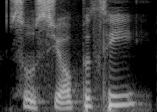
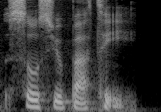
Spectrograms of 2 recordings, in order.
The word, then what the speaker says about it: sociopathy: So for sociopaths, you can have two pronunciations. You have sociopathy and you have sociopathy, right? And for psychopaths, the condition is pronounced only one way, and that is psychopathy.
